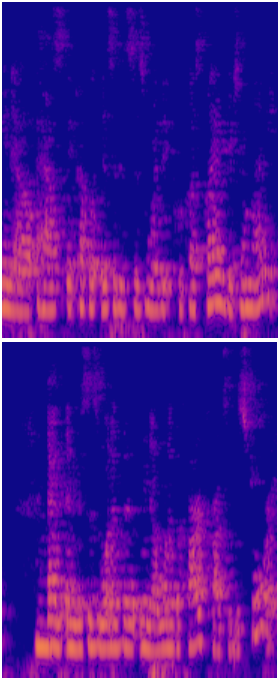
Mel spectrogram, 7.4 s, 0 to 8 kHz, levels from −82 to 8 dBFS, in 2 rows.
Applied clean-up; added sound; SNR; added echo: classical method WPE with log-MMSE.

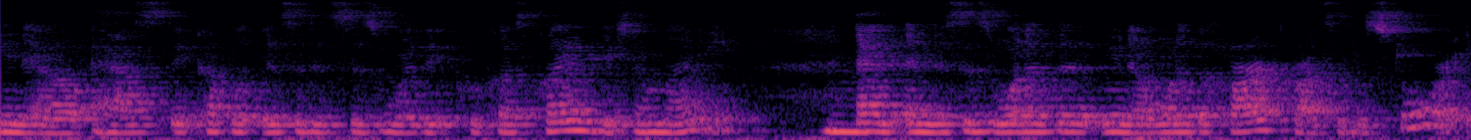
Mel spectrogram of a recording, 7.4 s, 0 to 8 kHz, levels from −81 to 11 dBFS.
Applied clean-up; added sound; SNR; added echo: none; Walk, footsteps; 18 dB; reverberation time 0.7 s.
